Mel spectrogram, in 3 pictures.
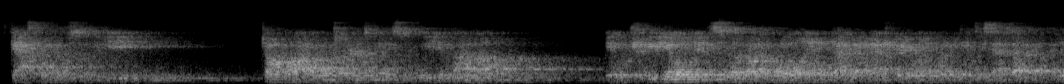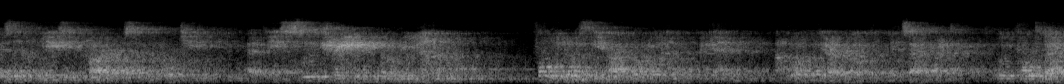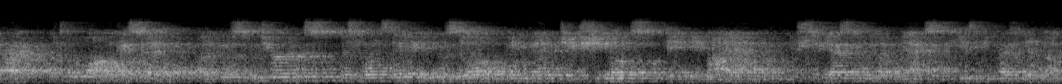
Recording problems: room echo; strong; dies away in 3 s
off-mic speech; far
garbled, watery; badly; nothing above 7.5 kHz
thin; somewhat; fading below 550 Hz

